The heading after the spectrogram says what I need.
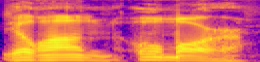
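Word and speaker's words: Ilhan Omar: Elon, how do you pronounce? Elhan Omar. Ilan Omar.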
